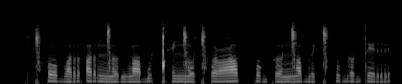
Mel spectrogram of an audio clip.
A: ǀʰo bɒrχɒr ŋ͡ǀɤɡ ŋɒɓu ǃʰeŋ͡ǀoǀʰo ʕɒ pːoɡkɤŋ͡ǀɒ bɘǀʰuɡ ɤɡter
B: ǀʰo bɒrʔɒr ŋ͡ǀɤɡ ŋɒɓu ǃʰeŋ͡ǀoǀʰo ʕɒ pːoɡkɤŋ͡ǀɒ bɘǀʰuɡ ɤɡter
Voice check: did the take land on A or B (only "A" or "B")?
B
